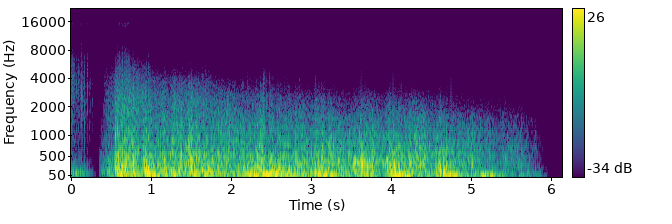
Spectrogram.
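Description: Deep, thunder-like rumbling sound effect accompanying an animated fiery intro logo. It starts suddenly about half a second in after a brief gap, swells a few times, then fades and cuts off just before the end.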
